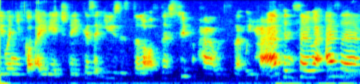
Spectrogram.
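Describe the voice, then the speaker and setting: A woman speaks at a moderate pace in an English accent. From southwest England, Somerset. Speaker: recruitment business founder. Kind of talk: casual interview. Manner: energetic.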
